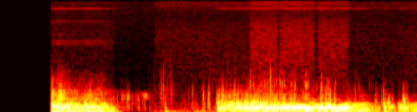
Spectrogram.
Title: stomach growling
